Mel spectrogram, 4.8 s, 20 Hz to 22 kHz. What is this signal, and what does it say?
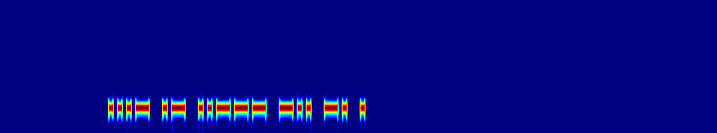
Morse code, heard as a keyed tone, about 40 wpm, 700 Hz. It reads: VA2DNE
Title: DXCC-100 Call Signs - 6 Characters - Repeated 2x - 40wpm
